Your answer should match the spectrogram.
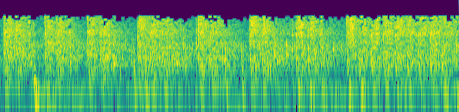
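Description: Loud, rapid gunfire and blasts from a Russian military training exercise near a village, fired with training rounds and training explosives. The shots crack in a fast, unbroken rhythm with no voices.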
